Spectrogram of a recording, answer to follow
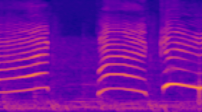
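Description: Comic cartoon-style sound effect: a string of smooth, pitched glides, one rising, one arching up and down, then one falling steeply near the end.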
